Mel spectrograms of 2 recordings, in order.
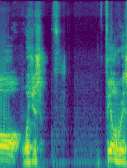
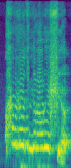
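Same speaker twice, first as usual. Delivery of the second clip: much higher and fast, mock disbelief; retold astonished outburst; faster than usual. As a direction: squeak it out in shocked disbelief. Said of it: "I said".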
